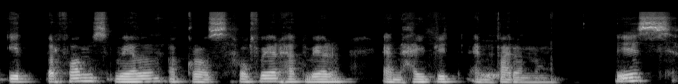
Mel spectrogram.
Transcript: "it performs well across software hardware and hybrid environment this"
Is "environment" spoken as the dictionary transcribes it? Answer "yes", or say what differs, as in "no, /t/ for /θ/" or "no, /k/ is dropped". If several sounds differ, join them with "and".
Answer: no, /m/ is dropped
